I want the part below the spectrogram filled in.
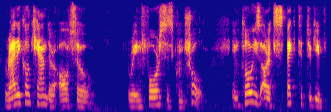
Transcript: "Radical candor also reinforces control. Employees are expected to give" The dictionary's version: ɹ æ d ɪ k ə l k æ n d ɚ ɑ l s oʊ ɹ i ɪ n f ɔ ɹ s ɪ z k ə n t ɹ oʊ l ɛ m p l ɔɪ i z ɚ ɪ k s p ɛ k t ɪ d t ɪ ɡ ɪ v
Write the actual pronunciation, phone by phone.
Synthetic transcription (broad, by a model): ɹ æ d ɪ k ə l k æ n d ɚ ɑ l s oʊ ɹ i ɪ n f ɔ ɹ s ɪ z k ə n t ɹ oʊ l ɛ m p l ɔɪ i z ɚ ɪ k s p ɛ k t ɪ d t ɪ ɡ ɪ v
